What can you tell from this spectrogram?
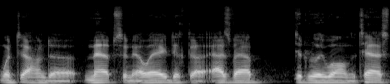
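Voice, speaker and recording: A man with an American accent speaks in a very deep, low voice on a very clean recording with a silent background. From Southern California high desert (Hesperia). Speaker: mechanic in addiction recovery. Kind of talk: recovery story interview. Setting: podcast booth. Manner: halting, many false starts.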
